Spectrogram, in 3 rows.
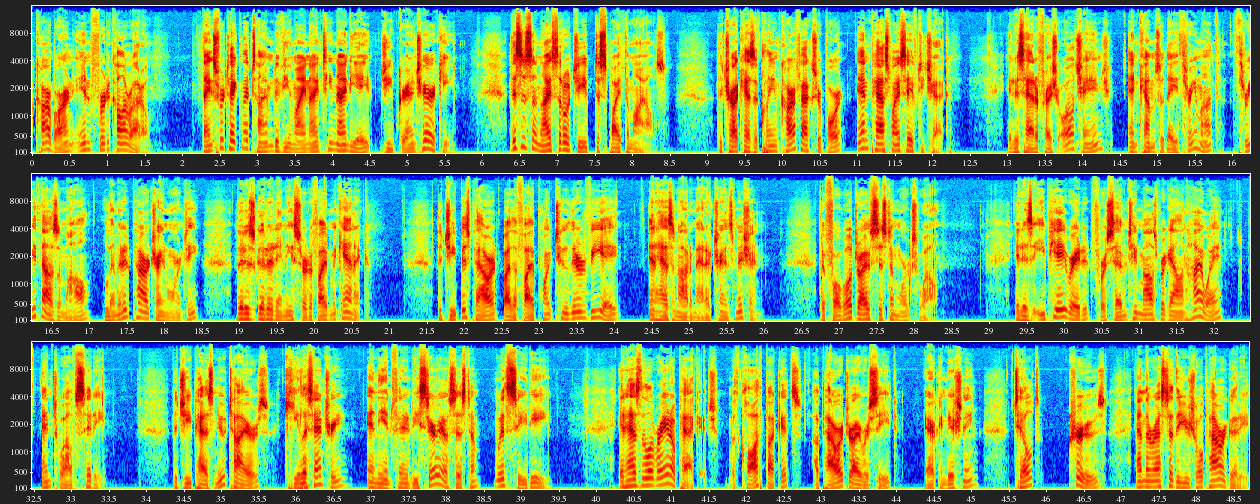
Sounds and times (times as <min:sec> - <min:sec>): Speech: 0:00.0 - 0:01.6, 0:02.3 - 0:05.7, 0:06.4 - 0:08.5, 0:09.1 - 0:12.4, 0:13.0 - 0:20.8, 0:21.6 - 0:26.0, 0:26.7 - 0:28.4, 0:29.3 - 0:33.5, 0:34.4 - 0:39.4, 0:40.3 - 0:48.7.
